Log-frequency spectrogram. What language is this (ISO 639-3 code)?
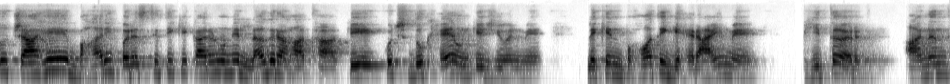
hin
